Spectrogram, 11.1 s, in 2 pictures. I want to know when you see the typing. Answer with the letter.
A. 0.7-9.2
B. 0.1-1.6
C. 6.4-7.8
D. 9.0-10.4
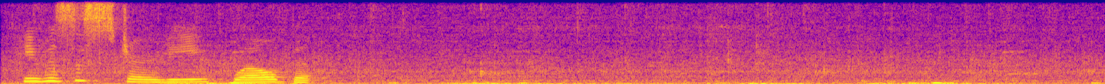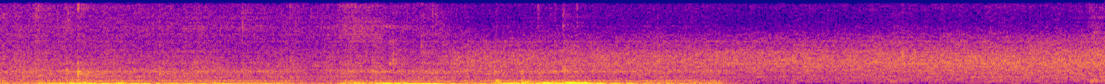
A.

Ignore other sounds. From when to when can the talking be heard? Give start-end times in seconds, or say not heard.
0.1-1.6.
